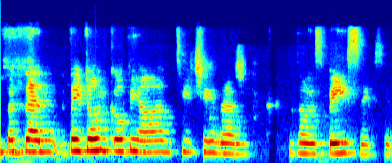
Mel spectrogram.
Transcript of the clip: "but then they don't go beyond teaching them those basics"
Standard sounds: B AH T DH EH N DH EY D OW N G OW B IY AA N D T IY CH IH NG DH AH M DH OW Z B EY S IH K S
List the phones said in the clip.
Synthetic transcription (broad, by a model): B AH T DH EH N DH EY D OW N G OW B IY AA N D T IY CH IH NG DH AH M DH OW Z B EY S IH K S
